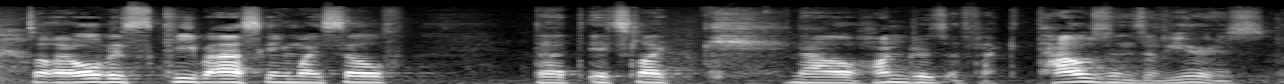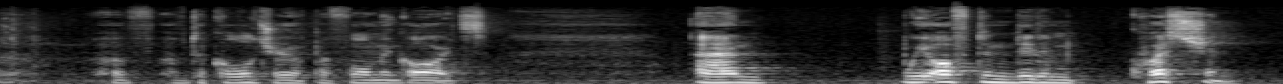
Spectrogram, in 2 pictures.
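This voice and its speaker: With an Iranian accent, a man speaks at a fairly slow pace and fairly high pitch, somewhat breathy, with long, frequent pauses, fairly even intonation and big swings in loudness. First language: Farsi. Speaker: playwright and director. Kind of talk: interview.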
